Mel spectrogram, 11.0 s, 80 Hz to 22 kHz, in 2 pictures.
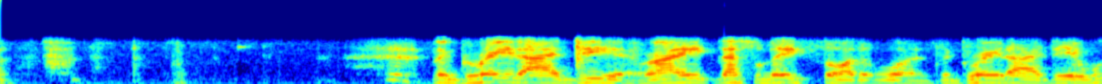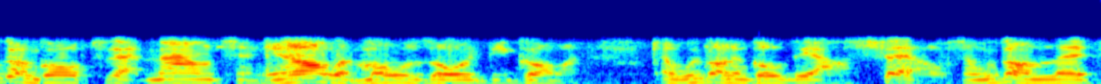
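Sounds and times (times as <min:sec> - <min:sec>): man breathing: 0:01.6 - 0:02.2, 0:08.4 - 0:08.8.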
